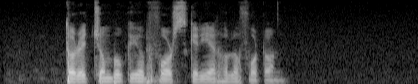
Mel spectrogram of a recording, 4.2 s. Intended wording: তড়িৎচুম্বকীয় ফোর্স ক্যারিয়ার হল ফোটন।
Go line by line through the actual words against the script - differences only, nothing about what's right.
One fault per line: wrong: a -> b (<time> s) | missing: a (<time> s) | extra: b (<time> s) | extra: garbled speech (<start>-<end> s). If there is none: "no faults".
no faults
